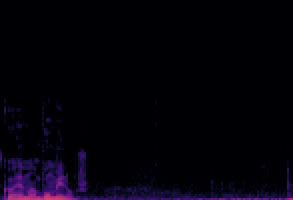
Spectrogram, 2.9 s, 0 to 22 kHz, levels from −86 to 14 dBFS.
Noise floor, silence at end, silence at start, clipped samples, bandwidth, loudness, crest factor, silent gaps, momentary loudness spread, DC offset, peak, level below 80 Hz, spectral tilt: -67 dBFS; 0 s; 0.05 s; under 0.1%; 10.5 kHz; -38 LUFS; 20 dB; none; 26 LU; under 0.1%; -22 dBFS; -54 dBFS; -9 dB/octave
